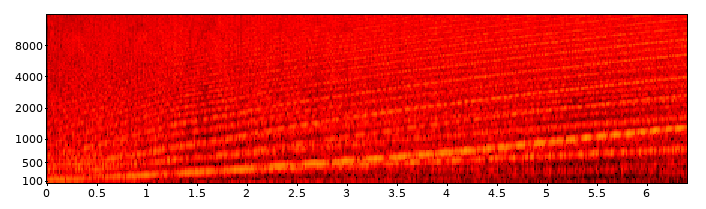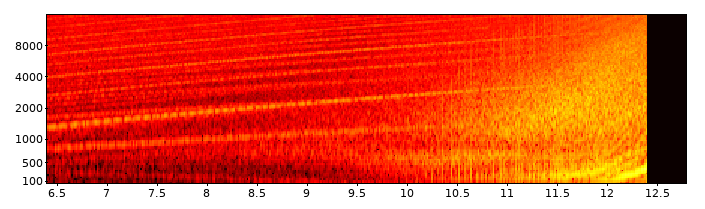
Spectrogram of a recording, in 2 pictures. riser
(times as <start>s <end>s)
8.4s 12.4s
